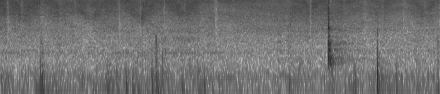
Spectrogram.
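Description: Chalk rubbing and scraping on a blackboard in short, irregular strokes, with two brief sharp ticks or taps a little before the end.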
